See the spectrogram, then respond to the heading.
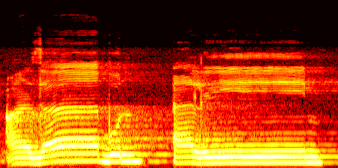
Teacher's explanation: Selanjutnya ada tanwin azabun alim, bertemunya tanwin dengan hamzah, maka ini masuk dalam kategori izhar, maka dibaca dengan jelas. Antara tanwin dibaca jelas, hamzah juga dibaca jelas.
